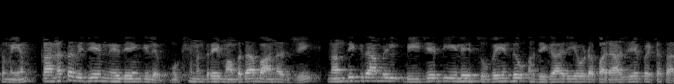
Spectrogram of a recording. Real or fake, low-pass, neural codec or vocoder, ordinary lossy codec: real; 3.6 kHz; none; none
